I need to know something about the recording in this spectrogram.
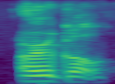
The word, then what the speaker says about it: Eirgle: I forgot it um Ergo thank you have you heard of someone um it's spelled by the way just a Virgil but without the V okay Google um and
